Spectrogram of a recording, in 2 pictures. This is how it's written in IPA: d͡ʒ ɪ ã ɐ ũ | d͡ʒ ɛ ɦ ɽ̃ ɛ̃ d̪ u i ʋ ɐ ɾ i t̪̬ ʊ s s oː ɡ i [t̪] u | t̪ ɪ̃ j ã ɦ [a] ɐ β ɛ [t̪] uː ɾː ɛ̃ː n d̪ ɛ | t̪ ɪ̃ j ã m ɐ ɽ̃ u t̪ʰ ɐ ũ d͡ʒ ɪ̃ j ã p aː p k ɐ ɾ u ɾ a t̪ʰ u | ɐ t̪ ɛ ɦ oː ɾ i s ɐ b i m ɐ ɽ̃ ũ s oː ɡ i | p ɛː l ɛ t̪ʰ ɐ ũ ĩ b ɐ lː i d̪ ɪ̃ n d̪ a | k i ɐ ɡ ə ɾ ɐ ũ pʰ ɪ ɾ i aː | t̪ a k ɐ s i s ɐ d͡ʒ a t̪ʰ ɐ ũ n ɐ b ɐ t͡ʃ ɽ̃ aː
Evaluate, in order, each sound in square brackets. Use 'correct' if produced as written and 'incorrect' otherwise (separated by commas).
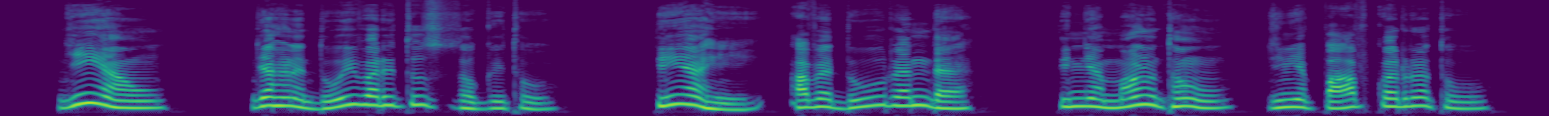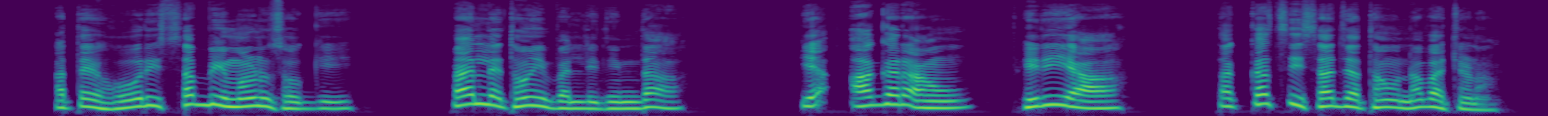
incorrect, incorrect, incorrect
